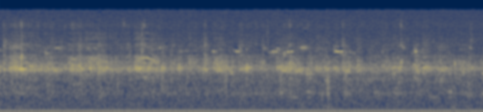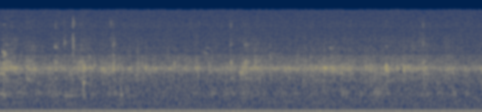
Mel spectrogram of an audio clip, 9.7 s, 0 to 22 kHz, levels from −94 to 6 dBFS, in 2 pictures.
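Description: No technical faults can be heard anywhere in this recording; the signal stays continuous and intact throughout.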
